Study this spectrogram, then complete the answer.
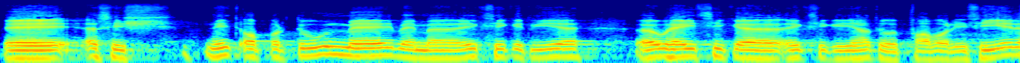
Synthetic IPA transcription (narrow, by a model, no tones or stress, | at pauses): ɛəsɪʃnɪdɔpɔɾt̪uːnmeːʋɛnməɪksɪɡəntvʋiə | œwhɛɪt͡siɡ̥əɪksɪɡntvinɑtufɑvoɾisiəɾə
